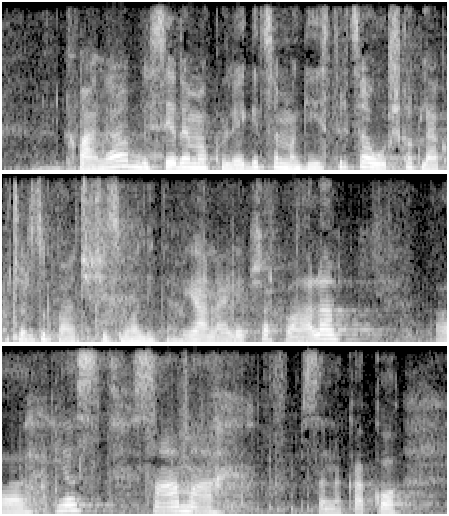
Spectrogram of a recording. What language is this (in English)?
Slovenian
